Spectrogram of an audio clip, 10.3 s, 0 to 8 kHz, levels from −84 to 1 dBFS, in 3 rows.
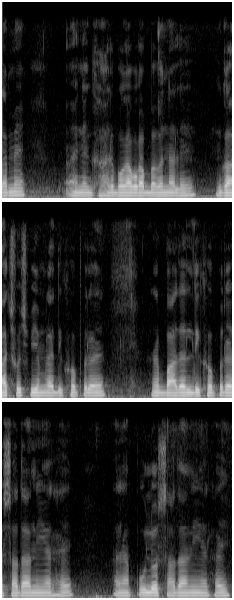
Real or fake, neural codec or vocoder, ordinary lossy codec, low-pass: real; none; none; 7.2 kHz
